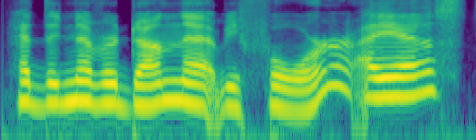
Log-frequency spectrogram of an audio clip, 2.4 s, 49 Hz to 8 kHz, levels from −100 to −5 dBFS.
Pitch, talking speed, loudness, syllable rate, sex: 210 Hz, 200 wpm, -13 LUFS, 5.4 syllables/s, female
